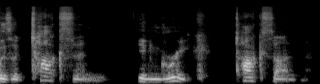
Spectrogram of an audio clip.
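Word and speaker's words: τόξον: Toxon. That's how you pronounce it in Greek.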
